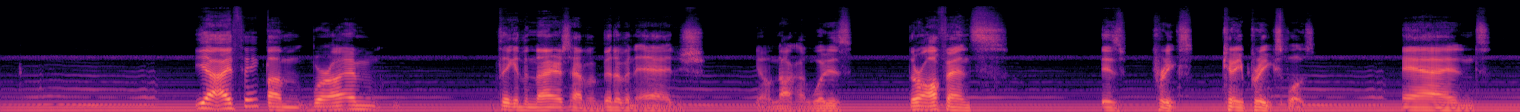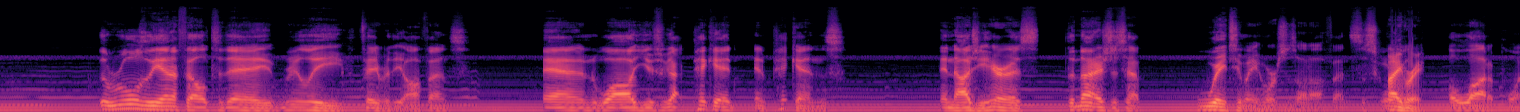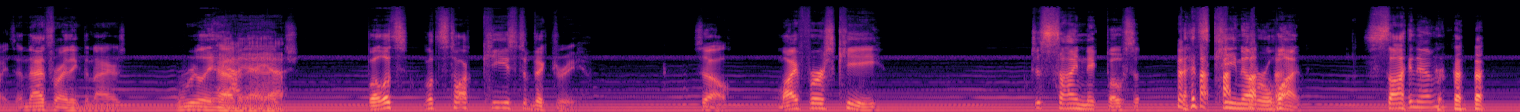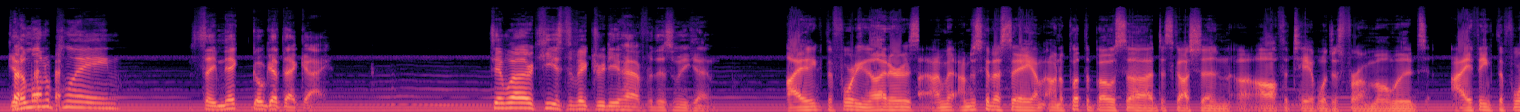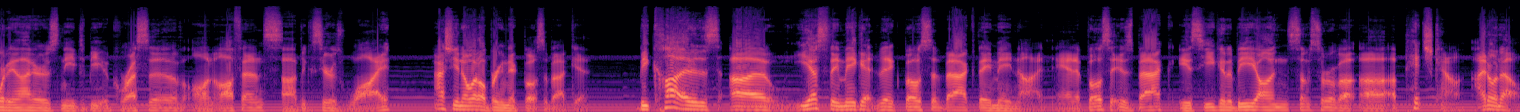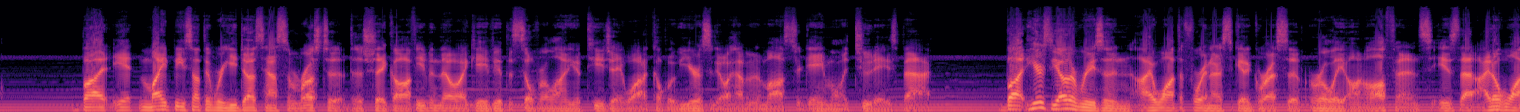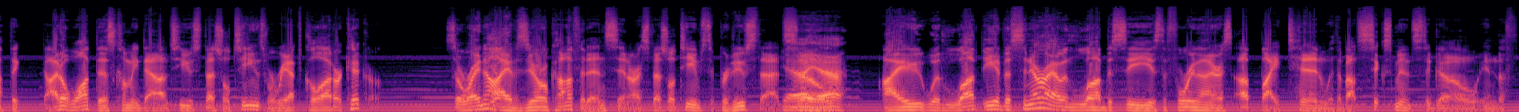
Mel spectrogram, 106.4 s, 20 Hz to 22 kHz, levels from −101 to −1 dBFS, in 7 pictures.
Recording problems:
electrical hum; faint; throughout; 50 Hz, 20 dB below the speech

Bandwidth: 17 kHz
